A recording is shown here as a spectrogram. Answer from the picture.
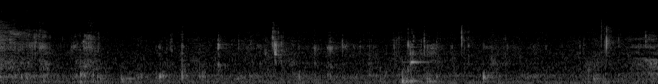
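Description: Close-up mouth sounds of biting and chewing smoked pork rib: irregular wet smacks and small crackles. A short clink of a spoon against the glass bowl about four seconds in.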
